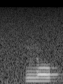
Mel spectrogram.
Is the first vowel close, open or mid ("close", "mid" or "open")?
mid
